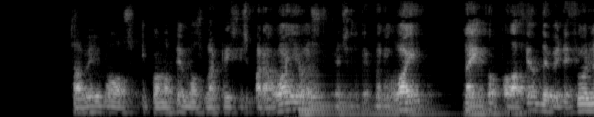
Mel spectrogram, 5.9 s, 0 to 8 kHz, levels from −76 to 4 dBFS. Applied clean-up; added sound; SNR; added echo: neural mask model DeepFilterNet 3.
